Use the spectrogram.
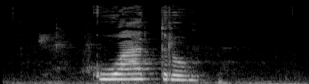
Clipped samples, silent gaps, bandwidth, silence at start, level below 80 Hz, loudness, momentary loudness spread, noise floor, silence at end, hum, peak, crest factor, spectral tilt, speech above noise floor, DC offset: under 0.1%; none; 17 kHz; 0.5 s; -48 dBFS; -19 LUFS; 16 LU; -45 dBFS; 0.15 s; none; -4 dBFS; 18 dB; -5.5 dB/octave; 27 dB; under 0.1%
